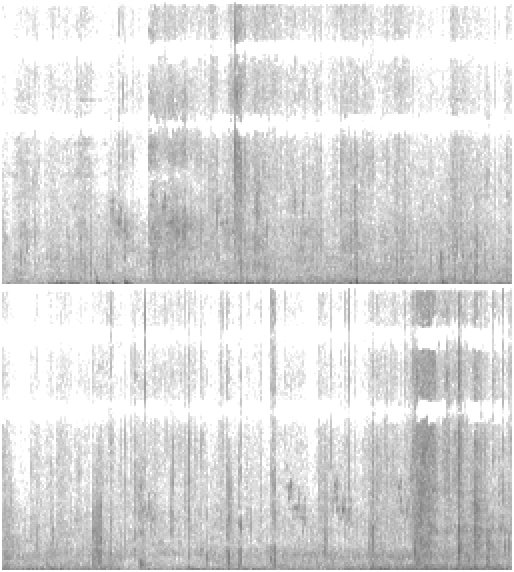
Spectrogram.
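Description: Faint outdoor ambience: an uneven low rumble with scattered small clicks and taps, and a short brighter rustle near the end.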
